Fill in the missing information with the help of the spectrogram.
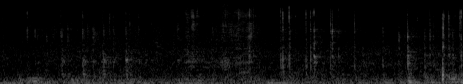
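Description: Fingertips tap and scratch quickly on a white wall of stones set in concrete, beneath a brick arch overhead. The result is a steady, soft patter of light clicks with bright, sharp ticks standing out near the end.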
